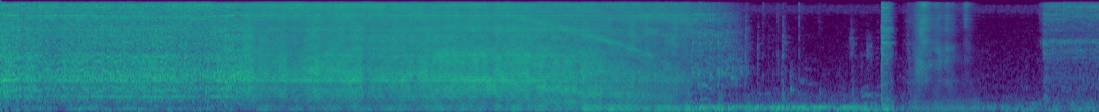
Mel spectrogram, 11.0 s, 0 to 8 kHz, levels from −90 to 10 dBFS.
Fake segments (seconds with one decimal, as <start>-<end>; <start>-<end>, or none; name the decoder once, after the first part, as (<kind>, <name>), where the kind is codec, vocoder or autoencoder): 2.4-6.9 (vocoder, Vocos); 9.1-9.8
